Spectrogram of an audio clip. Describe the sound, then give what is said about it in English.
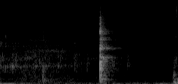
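Soft pouring of ginger ale, a faint fizzy trickle running throughout, broken by one sharp clink near the middle and another at the very end. No one speaks. “As I pour my”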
